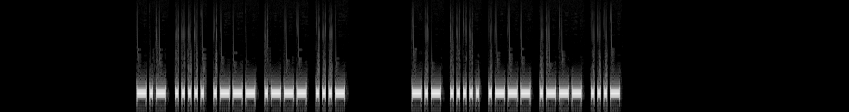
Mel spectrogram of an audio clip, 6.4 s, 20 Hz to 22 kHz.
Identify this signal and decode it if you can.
Morse code, heard as a keyed tone, about 52 wpm, 700 Hz. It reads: K5JJV K5JJV
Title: USA Call Signs - 5 Characters - Repeated 2x - 50wpm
